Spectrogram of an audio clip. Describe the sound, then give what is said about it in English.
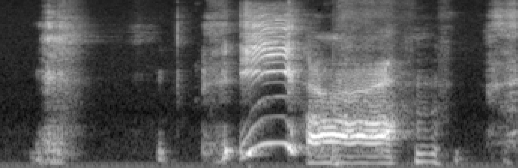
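A person's voice imitates a zebra's call: a breathy huff, then a loud squeaky yelp that rises and falls, followed by a strained, nasal, honking bray, with short gasps around it. “It's like a, it's akin to what a donkey does, but right. If it lived in Bizarro World...”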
